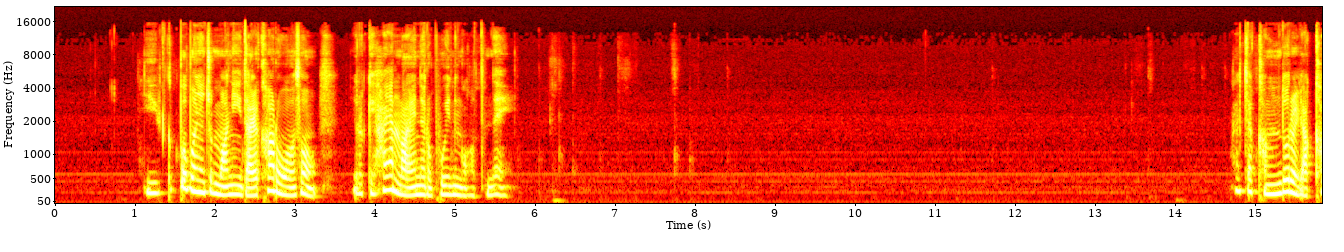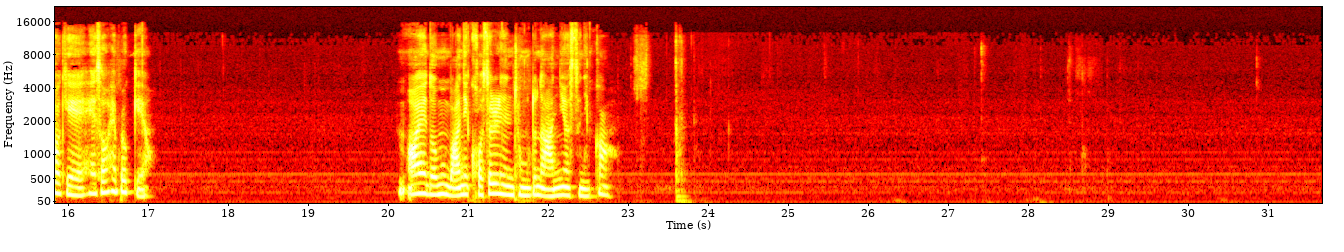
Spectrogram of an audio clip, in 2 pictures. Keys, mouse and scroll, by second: 2.3 middle click, 6.1 drag, 6.8 click, 8.5-11.3 drag, 11.7-13.4 drag, 13.6 click, 14.3 drag, 14.6 click.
